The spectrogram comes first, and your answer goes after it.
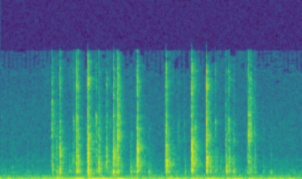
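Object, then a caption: Plastic computer keyboard. Long painted nails and fingertips type on a full-size black plastic Logitech keyboard with low-profile keys. A quick, uneven run of sharp, bright plastic clicks sounds over a steady low hum for about three seconds.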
